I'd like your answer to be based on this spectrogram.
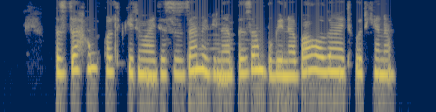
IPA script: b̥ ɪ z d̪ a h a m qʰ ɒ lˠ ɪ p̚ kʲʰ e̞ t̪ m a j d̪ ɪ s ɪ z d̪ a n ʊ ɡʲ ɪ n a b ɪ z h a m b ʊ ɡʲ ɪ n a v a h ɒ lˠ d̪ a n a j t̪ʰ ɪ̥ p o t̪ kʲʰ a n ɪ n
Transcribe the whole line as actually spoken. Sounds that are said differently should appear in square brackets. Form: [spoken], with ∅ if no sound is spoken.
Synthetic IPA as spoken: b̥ ɪ z d̪ a h a m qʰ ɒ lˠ ɪ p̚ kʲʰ e̞ t̪ m a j d̪ ɪ s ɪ z d̪ a n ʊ ɡʲ ɪ n a b ɪ z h a m b ʊ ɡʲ ɪ n a v a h ɒ lˠ d̪ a n a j t̪ʰ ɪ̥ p o t̪ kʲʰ a n ɪ [m]

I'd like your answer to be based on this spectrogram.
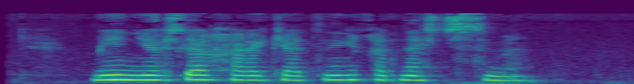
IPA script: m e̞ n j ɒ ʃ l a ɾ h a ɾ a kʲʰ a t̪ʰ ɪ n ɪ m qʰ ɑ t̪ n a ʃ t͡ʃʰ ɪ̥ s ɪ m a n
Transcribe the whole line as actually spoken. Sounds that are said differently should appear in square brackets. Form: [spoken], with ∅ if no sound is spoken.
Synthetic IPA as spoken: m e̞ n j ɒ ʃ l a ɾ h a ɾ a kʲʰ a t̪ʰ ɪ n ɪ [ŋ] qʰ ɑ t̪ n a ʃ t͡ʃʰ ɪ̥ s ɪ m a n

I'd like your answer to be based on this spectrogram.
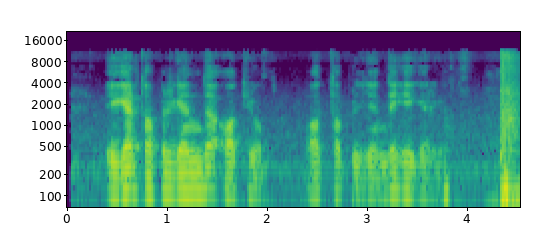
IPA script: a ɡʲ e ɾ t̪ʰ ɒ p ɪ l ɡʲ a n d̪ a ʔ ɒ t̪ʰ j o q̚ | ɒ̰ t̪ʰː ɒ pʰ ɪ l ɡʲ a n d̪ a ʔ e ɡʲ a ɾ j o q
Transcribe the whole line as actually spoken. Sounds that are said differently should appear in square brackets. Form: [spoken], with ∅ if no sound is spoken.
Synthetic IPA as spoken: [e] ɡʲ [a] ɾ t̪ʰ ɒ p ɪ l ɡʲ a n d̪ a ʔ ɒ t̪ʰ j o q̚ | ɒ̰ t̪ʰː ɒ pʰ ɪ l ɡʲ a n d̪ a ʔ e ɡʲ a ɾ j o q

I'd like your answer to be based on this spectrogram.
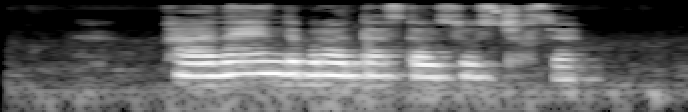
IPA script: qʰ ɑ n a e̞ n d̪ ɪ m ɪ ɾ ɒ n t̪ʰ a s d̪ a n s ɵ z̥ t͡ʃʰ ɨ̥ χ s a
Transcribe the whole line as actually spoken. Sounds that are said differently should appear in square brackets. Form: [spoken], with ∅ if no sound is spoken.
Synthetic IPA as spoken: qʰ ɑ n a e̞ n d̪ ɪ [b] ɪ ɾ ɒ n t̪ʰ a s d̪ a n s ɵ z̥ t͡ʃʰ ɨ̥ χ s a

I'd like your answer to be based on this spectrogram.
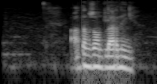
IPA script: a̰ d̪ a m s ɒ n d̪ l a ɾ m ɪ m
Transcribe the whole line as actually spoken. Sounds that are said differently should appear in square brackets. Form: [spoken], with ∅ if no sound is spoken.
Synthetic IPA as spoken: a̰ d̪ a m [z] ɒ n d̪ l a ɾ [n] ɪ [ŋ]

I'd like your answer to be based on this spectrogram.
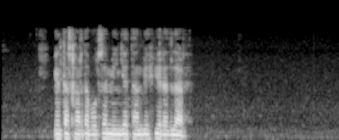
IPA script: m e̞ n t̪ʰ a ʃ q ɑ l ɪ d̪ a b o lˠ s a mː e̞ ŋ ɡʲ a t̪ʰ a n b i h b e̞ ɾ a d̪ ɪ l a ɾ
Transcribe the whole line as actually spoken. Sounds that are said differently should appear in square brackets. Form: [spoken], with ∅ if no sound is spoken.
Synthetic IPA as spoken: m e̞ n t̪ʰ a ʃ q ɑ [ɾ] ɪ d̪ a b o lˠ s a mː e̞ ŋ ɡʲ a t̪ʰ a n b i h b e̞ ɾ a d̪ ɪ l a ɾ

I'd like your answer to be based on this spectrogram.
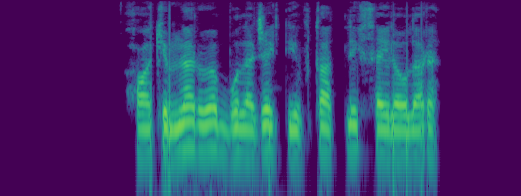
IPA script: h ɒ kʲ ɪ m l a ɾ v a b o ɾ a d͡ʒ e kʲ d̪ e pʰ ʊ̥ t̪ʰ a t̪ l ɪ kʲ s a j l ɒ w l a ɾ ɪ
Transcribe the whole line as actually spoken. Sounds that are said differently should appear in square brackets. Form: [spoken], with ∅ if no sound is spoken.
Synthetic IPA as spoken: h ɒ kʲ ɪ m l a ɾ v a b o [l] a d͡ʒ [a] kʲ d̪ e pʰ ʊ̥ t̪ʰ a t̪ l ɪ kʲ s a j l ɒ w l a ɾ ɪ

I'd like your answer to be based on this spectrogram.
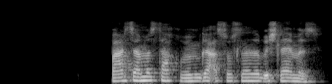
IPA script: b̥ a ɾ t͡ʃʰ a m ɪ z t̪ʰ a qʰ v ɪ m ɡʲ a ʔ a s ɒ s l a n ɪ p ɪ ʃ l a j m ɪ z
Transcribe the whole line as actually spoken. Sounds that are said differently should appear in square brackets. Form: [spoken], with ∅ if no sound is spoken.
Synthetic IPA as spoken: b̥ a ɾ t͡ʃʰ a m ɪ z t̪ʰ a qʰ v ɪ m ɡʲ a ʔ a s ɒ s l a n ɪ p ɪ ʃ l a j m ɪ z

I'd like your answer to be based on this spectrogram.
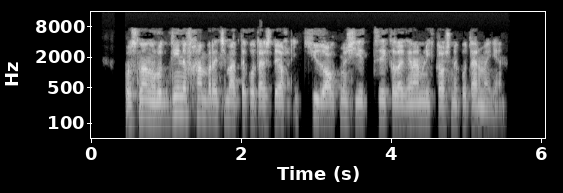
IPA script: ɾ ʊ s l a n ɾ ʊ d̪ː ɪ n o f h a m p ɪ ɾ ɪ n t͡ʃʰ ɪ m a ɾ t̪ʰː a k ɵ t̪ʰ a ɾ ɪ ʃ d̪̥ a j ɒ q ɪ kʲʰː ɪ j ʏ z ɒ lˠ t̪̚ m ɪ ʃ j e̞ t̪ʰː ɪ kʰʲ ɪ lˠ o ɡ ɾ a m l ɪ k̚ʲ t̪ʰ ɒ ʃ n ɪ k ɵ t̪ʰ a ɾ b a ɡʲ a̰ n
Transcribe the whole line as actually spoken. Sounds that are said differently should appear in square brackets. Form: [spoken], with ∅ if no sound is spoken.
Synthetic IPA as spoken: ɾ ʊ s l a n ɾ ʊ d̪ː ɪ n o f h a m [b] ɪ ɾ ɪ n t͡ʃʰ ɪ m a ɾ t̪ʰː a k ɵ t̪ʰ a ɾ ɪ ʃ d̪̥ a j ɒ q ɪ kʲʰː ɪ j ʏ z ɒ lˠ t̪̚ m ɪ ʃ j e̞ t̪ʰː ɪ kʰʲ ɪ lˠ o ɡ ɾ a m l ɪ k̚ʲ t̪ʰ ɒ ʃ n ɪ k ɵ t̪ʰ a ɾ [m] a ɡʲ a̰ n

